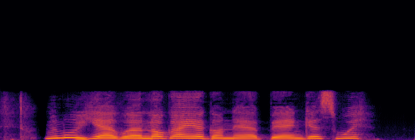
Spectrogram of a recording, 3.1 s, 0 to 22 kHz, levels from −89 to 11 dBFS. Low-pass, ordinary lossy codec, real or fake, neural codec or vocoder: none; none; fake; codec, 16 kHz, 0.5 kbps, X-Codec, WavLM features, trained on Multilingual LibriSpeech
